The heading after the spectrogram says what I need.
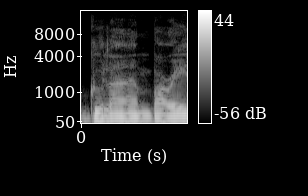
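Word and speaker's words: Guillain-Barré: will i don't want to butcher the the pronunciation of yourself i'll share it i'll share it yeah so i was diagnosed with gulam bharay syndrome and um it's an autoimmune disease it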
